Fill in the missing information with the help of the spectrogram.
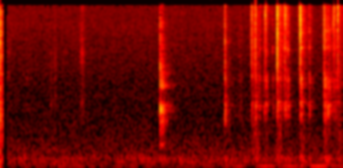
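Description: A utility knife blade scrapes a solid yellow and white Dalan bar soap with a green core, held in hand. Nine short, crisp, bright scraping sounds are heard in a quiet setting: isolated scrapes at first, then a quicker cluster of scrapes toward the end.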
